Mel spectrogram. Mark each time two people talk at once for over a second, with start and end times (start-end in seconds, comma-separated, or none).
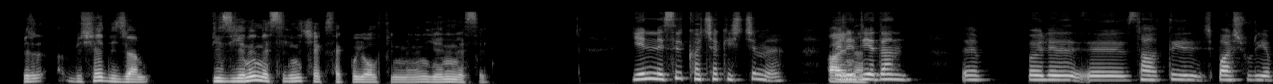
none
